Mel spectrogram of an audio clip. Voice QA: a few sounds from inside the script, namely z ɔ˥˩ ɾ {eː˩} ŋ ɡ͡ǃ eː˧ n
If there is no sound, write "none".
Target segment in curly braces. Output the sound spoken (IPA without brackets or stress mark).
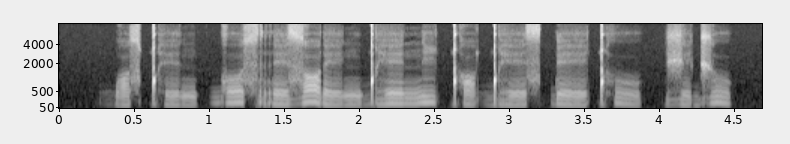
eː˩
